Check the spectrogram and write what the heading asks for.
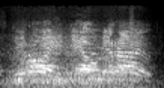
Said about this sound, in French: La foule crie en partant vers le cimetière.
